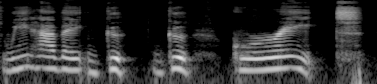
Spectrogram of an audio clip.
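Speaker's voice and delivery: g, g, then great, built from its first sound; teacher sounding out great. Shown as a demonstration. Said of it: "I want to really stretch that out".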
